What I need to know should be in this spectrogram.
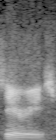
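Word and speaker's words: Ceres: but I think it's if we're talking about the same thing it's pronounced series but yeah I I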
